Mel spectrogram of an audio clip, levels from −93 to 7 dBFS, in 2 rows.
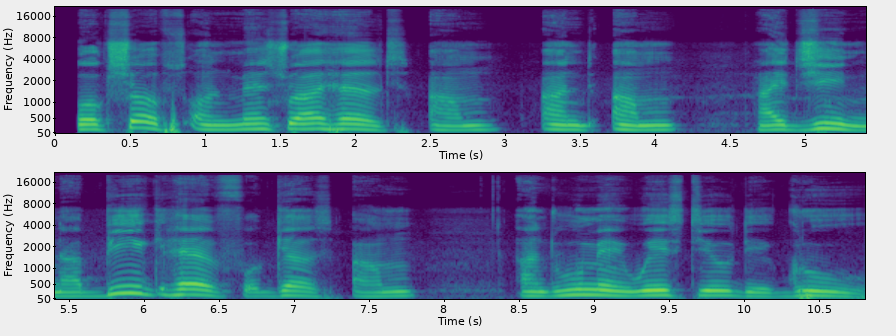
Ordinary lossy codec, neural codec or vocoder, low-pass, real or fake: none; none; none; real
